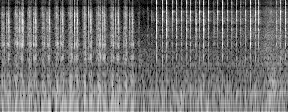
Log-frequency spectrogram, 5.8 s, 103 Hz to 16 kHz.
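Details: Finalmouse ULX Frostlord mouse, M1 and M2 button sound test: crisp, sharp, clean and even clicks, slower at first then a quick run near seven a second; sounds fine, normal button clicks.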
